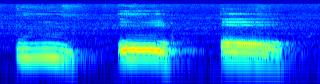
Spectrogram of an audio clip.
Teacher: ਉਸ ਤੋਂ ਬਾਅਦ ਹੈ ਪਿਛਲੇ ਸਵਰ, ਜਿਹੜੀਆਂ ਸਵਰ ਧੁਨੀਆਂ ਨੂੰ ਉਚਾਰਨ ਦੇ ਸਮੇਂ ਜੀਵ ਦੀ ਜਿਹੜੀ ਕਿ ਆਪਣੇ ਜੀਵ ਦਾ ਪਿਛਲਾ ਹਿੱਸਾ ਕਾਰਜ ਕਰਦਾ, ਭਾਵ ਕਿ ਪਿਛਲੇ ਪਾਸੇ ਜੀਵ ਦੀ ਜੜ ਕੋਲੋਂ ਧੁਨੀਆਂ ਉਚਾਰੀਆਂ ਜਾਂਦੀਆਂ ਨੇ, ਠੀਕ ਹੈ, ਪਿਛਲਾ ਹਿੱਸਾ ਕਾਰਜ ਕਰਦਾ, ਉਹਨੂੰ ਪਿਛਲੇ ਸਵਰ ਕਹਿੰਦੇ ਨੇ।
